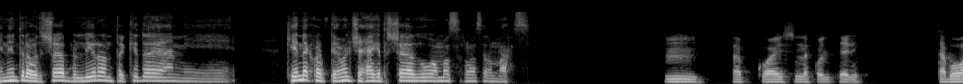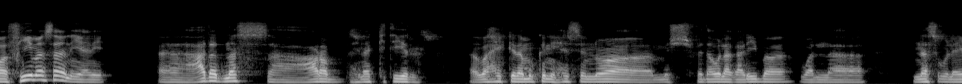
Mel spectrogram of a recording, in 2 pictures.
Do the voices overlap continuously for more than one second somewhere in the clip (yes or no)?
no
